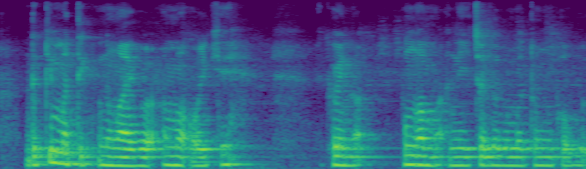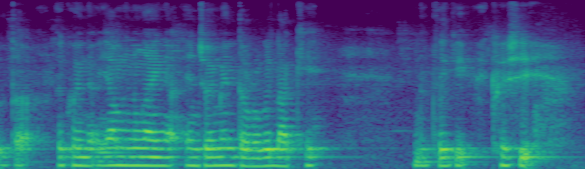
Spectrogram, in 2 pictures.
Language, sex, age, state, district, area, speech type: Manipuri, male, 18-30, Manipur, Bishnupur, rural, spontaneous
